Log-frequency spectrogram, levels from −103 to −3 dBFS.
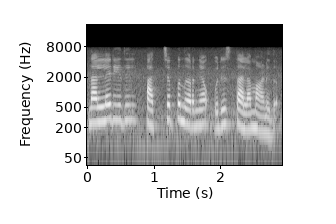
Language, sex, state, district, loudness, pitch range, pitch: Malayalam, female, Kerala, Kollam, -18 LUFS, 215-280 Hz, 235 Hz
